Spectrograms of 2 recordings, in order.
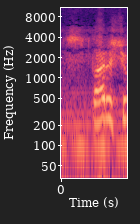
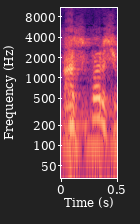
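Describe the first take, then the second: First: The word starts directly with the consonant cluster. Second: A vowel is added before the consonant cluster. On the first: The speaker calls it right. "स्पर्श बोलो" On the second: The speaker calls it wrong. "तो अस्पर्श बोलेगा"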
